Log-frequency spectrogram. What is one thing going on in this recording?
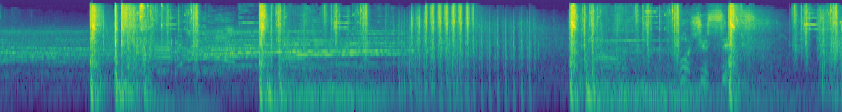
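A sniper rifle fires sharp single shots.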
